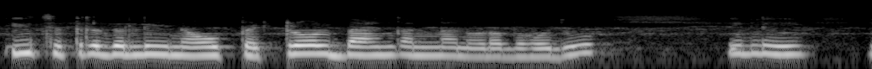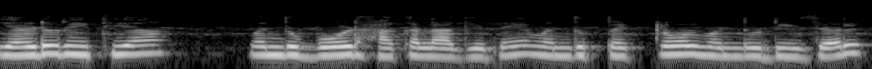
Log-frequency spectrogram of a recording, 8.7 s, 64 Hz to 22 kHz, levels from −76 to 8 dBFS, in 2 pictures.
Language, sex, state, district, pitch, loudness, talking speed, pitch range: Kannada, female, Karnataka, Gulbarga, 215 Hz, -16 LUFS, 125 wpm, 200-230 Hz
